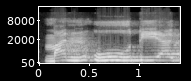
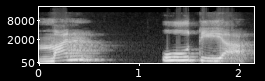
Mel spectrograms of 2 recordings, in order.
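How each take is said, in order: First: The words run together without a pause. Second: There is a short pause between the words. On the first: "फिर इकट्ठा पढ़ लें" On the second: "थोड़ा सा स्पेस दे के पढ़ लें"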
